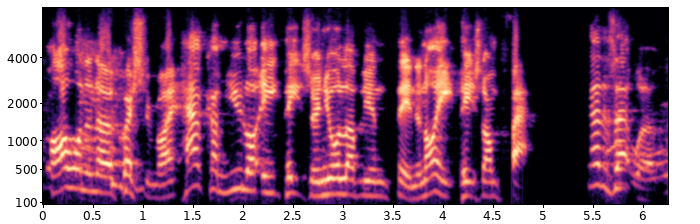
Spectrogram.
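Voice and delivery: ordinary delivery

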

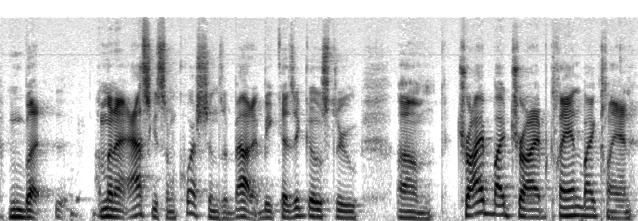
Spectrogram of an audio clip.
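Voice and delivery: usual speaking voice

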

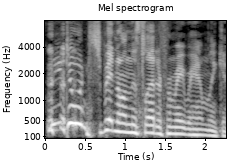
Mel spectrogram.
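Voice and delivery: mock angry rant. Podcast friend retells the film scene, playing a hammed-up angry rant. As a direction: scold her like a fuming bounty hunter. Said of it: "he was like".

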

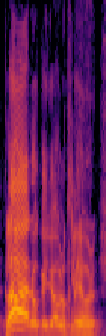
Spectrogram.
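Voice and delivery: loud, high, indignant retort; indignant reply. Retold or imitated. Answering the doubter about his French, loud indignant retort. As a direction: insist proudly that of course you speak it. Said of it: "Yo digo".

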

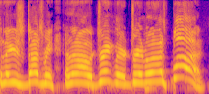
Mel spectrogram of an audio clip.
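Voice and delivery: high, comic politician impression; Joe Biden. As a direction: boast in a put-on president's voice. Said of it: "It's your favorite president".

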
